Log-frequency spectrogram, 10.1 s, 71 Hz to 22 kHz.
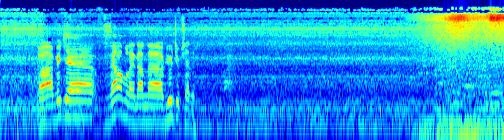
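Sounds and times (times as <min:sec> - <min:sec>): faint machine hum: 0:00.0 - 0:10.0
coolant spraying hiss: 0:08.2 - 0:10.0.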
